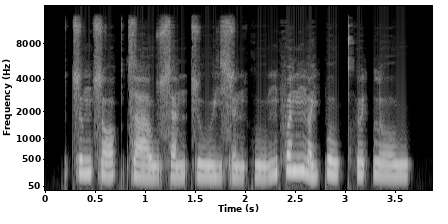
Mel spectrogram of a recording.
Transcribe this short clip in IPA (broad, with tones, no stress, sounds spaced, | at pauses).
t͡s ʊ˧ ŋ s ɔː˨˥ k̚ t͡s aː˨ w s ɐ˨˧ n t͡s uː˨ j s ɵ˨ n k uː˨˥ ŋ f ɐ˥ n ŋ ɐ˨˥ j p o˧ w kʰ ɵ˥ t̚ l o˧ w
